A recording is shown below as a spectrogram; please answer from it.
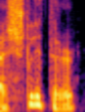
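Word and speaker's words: sliotar: this ball called a schlitter that's s-l-i-o-t-a-r so it's not spelled the way it's pronounced you hit it into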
